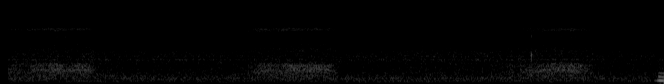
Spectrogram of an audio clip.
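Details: Baby sleeping comfortably in her father's arms, snoring with soft, faint breaths about 24 a minute over steady room hiss; snoring.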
